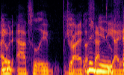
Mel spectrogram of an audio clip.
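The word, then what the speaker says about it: Fakty i Akty: It's Facti I Acti. F-A-K-T-Y-I-A-K. – I like that. – Facti I Acti.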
